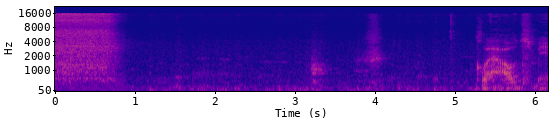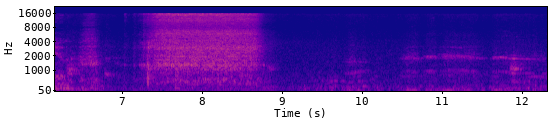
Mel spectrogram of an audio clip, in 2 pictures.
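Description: Vaping on a tube mod with a rebuildable dripping atomizer: a loud hissing rush of air that ends about a second in, fainter breathy sounds, then a second rush of about a second and a half near eight seconds in, as vapour is drawn through the atomizer and big clouds are blown out.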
